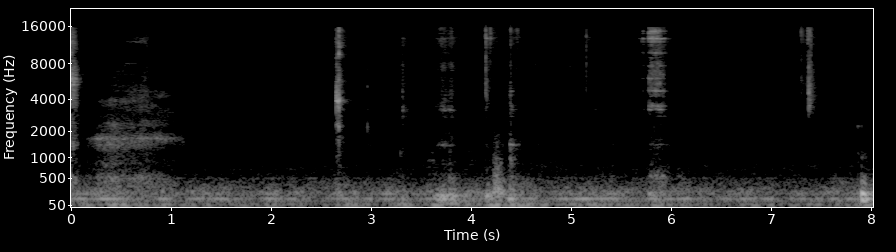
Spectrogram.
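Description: Near silence with a handful of faint, separate clicks and taps from the small brass and Ultem parts of a fidget toy being handled over a metal plate.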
